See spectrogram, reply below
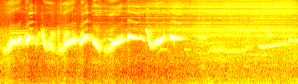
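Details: Tamed Chinese hwamei in a cage delivering a loud, rapid run of looping whistled notes sweeping up and down for nearly three seconds, followed by softer drawn-out whistles.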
